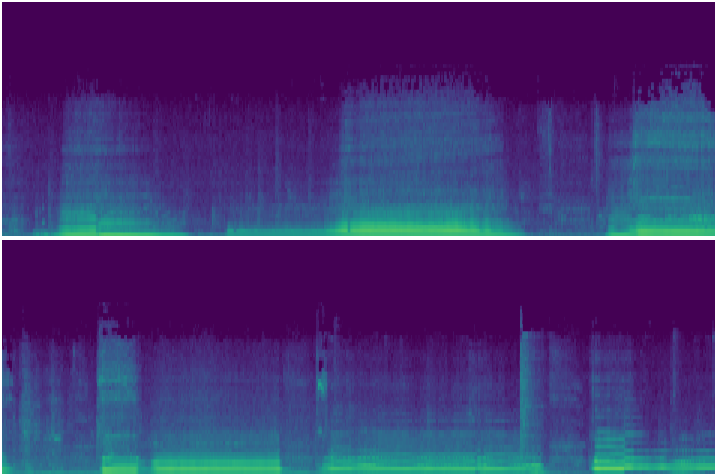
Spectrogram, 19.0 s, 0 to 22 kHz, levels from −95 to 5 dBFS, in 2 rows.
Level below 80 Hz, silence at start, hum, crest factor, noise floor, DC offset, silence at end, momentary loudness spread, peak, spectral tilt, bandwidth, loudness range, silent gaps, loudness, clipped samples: -56 dBFS; 0.05 s; none; 14 dB; -57 dBFS; under 0.1%; 0 s; 20 LU; -16 dBFS; -5.5 dB/octave; 13.5 kHz; 6 LU; none; -28 LUFS; under 0.1%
